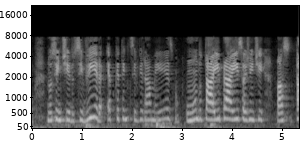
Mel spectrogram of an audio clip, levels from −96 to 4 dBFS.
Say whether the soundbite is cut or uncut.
cut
